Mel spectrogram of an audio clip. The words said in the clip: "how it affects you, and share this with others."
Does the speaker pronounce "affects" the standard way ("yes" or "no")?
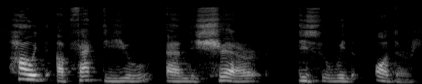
no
